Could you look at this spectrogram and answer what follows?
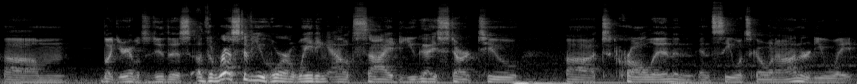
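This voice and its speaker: A man's voice: fairly low pitch, moderate pace. A man narrating a tabletop horror game as game master, in a conversational way. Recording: noticeable background noise.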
